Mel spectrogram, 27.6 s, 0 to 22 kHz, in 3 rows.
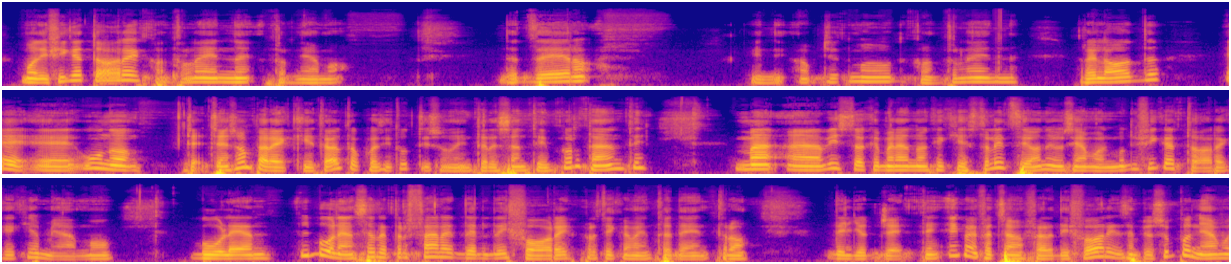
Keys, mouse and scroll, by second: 1.3 ctrl+n, 2.3 ctrl+n, 3.8 click, 5.4 Tab, 6.4 ctrl+n, 7.2 Return, 14.3 click.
